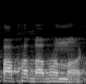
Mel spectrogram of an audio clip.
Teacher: ये बिल्कुल इतने ही व्यंजन आपके जो है पा वर्ग में ओष्ठ से ही बोले जाएंगे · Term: ओष्ठ ध्वनियां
